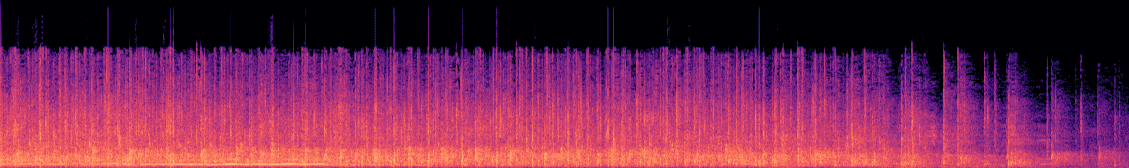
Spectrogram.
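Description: Loud applause from a large audience at the opening of a public assembly, with a brief cheer early on. The clapping stays dense for several seconds, then thins into scattered claps as it fades out.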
